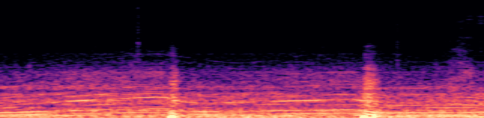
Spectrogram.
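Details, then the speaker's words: Engine pulls rising through the gears with a brief exhaust pop, a "little fart", at each shift; normal and healthy. "Listen to that little fart on the shifts. Just so cool."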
